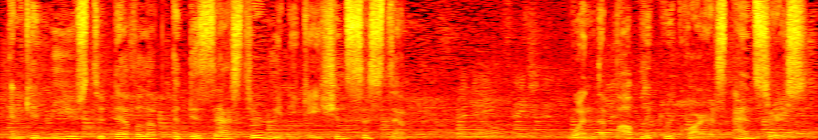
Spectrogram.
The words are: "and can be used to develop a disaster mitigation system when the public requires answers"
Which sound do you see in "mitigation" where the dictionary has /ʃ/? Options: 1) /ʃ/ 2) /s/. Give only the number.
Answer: 1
